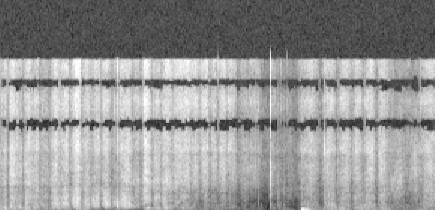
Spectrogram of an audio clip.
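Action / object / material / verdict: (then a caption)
scrape / leather shoe brushed with a small bristle brush / leather / none. A small wooden welt brush is rubbed back and forth along the sole edge and toe cap of a hollow, dark brown leather derby brogue shoe held in a gloved hand. The strokes make a steady, dry, scratchy rasp, broken by a sharp tick and then a short, low knock before the brushing resumes more softly.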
